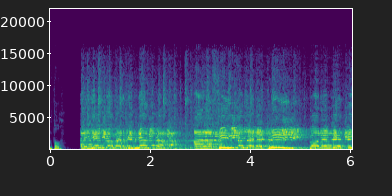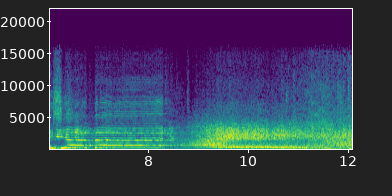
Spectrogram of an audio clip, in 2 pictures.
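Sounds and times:
speech: 0.0s - 7.0s
stadium crowd ovation for a footballer: 5.5s - 12.0s.

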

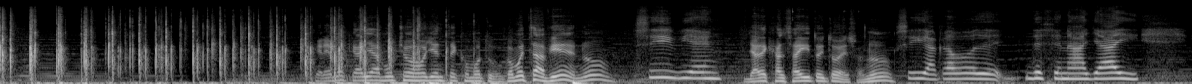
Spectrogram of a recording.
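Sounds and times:
applause in the studio: 0.0s - 5.0s
speech: 3.2s - 11.9s.

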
